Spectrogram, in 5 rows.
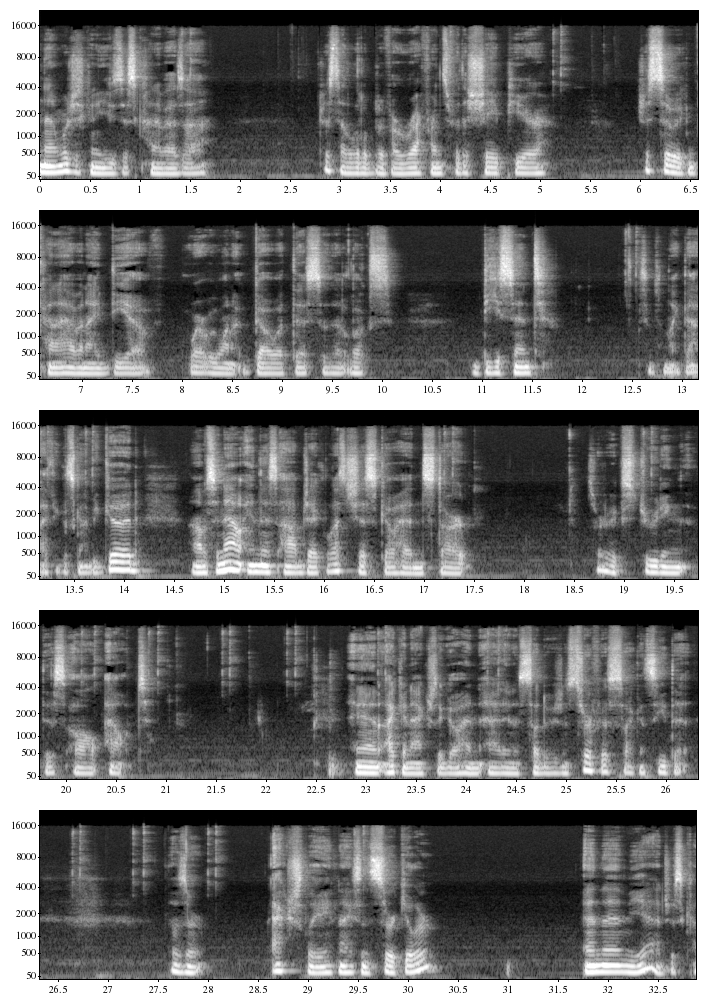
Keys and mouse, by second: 1.3 click, 1.5 Tab, 2.2 g, 2.4 z, 3.9 click, 4.3 s, 5.0 click, 5.3 g, 5.5 z, 12.3 click, 12.6 Tab, 13.4 Tab, 14.0 Tab, 15.1 click, 16.4 r, 17.1 click, 17.3 g, 19.1 click, 19.6 e, 20.0 click, 20.7 click, 20.7 g, 20.9 r, 21.4 click, 21.7 g, 22.1 click, 23.1-24.2 drag, 25.5 shift+middle click, 26.0 e, 26.5 click, 26.8 g, 27.1 click, 27.4 r, 27.9 click, 28.8 e, 29.3 click, 29.8 g.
